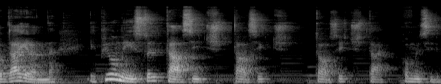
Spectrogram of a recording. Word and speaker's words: Taoiseach: la ferrovia Yarra Dairan, il primo ministro il Taoiseach, come si pronuncia lui.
